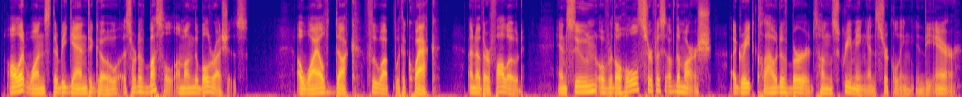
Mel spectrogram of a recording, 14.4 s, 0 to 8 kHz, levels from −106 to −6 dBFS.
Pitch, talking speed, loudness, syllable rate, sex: 100 Hz, 185 wpm, -24 LUFS, 5.0 syllables/s, male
